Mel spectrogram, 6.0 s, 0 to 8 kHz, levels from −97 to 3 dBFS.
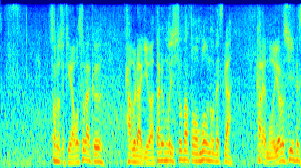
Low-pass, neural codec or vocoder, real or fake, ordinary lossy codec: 7.2 kHz; codec, 16 kHz, 2 kbps, X-Codec, HuBERT features, trained on general audio; fake; AAC, 48 kbps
